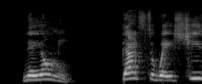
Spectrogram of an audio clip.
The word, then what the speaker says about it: Naomi: is that that's the way her name is pronounced naomi that's the way she says it show respect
